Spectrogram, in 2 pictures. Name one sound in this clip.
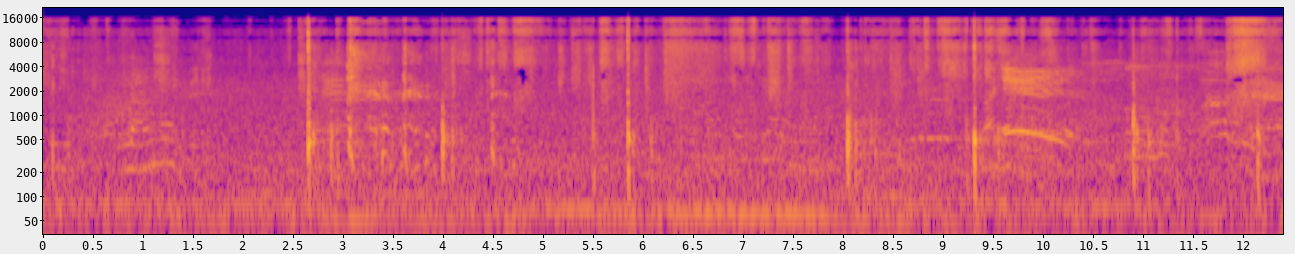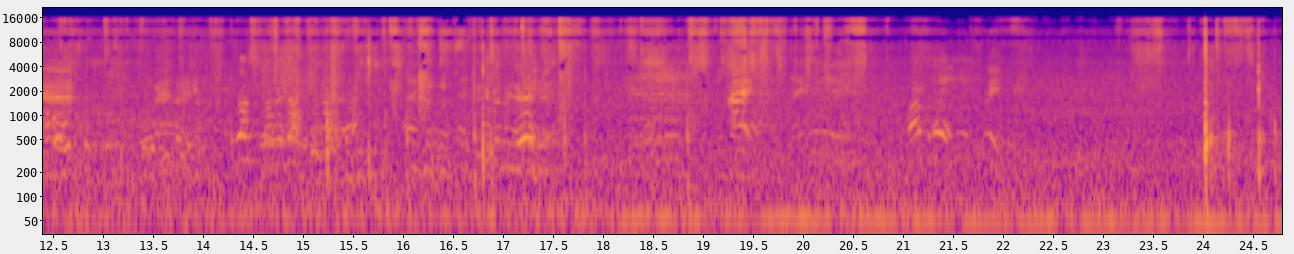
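Young men and women call out and talk from a distance.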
